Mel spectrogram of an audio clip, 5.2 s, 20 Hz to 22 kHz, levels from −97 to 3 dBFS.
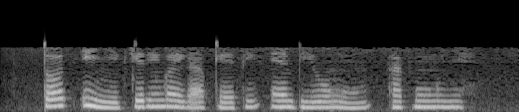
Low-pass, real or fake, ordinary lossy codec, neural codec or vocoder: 19.8 kHz; real; AAC, 16 kbps; none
